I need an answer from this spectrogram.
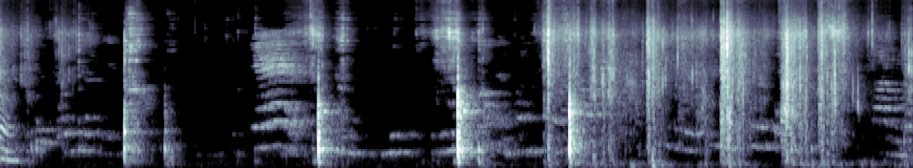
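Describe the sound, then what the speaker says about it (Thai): Fresh turmeric is sliced into thin pieces with a knife, giving sharp, irregular chopping knocks against a board while someone talks between and over the cuts. "เราจะหั่นเป็นชิ้นบางๆแบบนี้นะคะเนาะ เดี๋ยวเราจะค่อยๆหั่นนะคะเป็นชิ้นบางๆนะคะ"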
